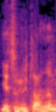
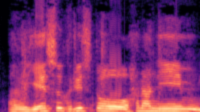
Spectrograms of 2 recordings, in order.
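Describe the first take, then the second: First: It is said very fast, rattled off. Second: It is said at a slow, normal pace.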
